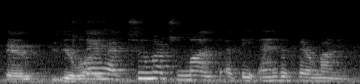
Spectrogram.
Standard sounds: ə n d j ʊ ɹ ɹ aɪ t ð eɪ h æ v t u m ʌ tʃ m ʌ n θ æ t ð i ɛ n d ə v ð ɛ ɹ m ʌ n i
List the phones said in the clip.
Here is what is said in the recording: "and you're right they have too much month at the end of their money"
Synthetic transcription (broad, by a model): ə n j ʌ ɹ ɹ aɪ ð eɪ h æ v t u m ʌ tʃ m ʌ n θ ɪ t ð i ɛ n d ə v ð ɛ ɹ m ʌ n i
